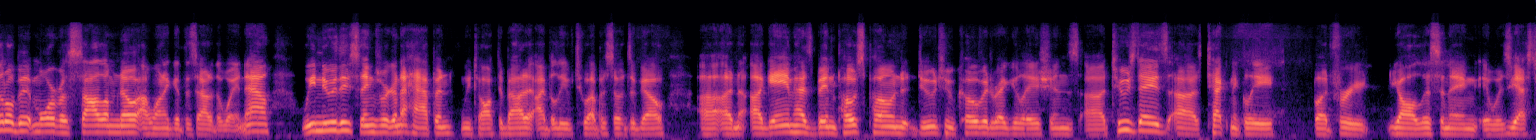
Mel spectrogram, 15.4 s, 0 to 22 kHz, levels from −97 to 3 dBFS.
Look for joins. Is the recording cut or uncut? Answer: cut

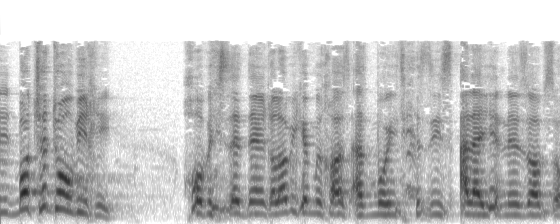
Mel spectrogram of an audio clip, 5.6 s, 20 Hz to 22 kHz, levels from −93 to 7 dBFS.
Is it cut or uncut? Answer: uncut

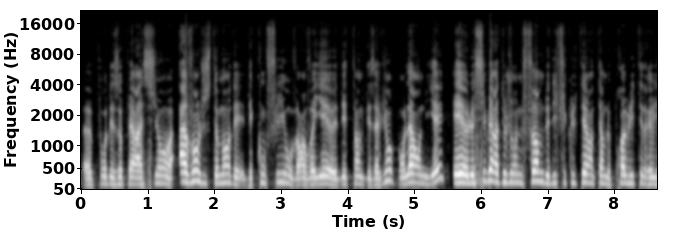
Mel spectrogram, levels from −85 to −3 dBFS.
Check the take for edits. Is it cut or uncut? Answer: cut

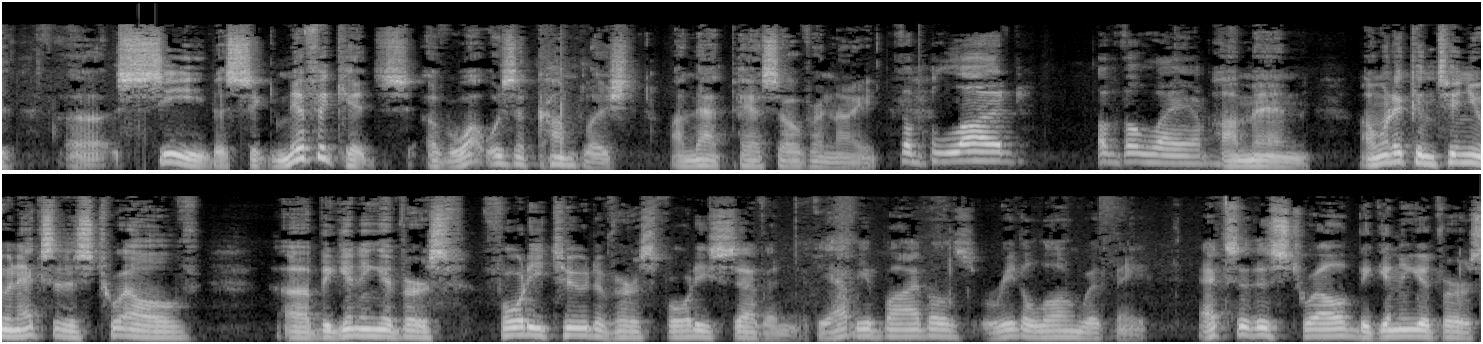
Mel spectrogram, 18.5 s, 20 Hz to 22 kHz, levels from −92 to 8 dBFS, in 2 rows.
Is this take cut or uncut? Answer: uncut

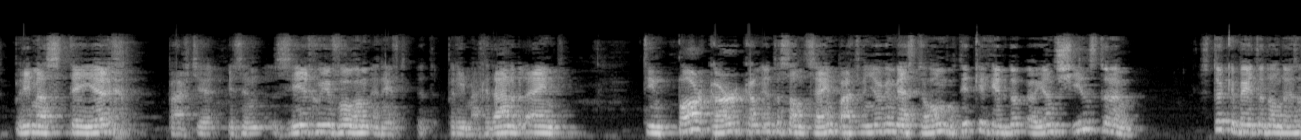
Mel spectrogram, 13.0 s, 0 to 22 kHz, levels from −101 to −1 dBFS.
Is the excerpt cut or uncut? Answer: uncut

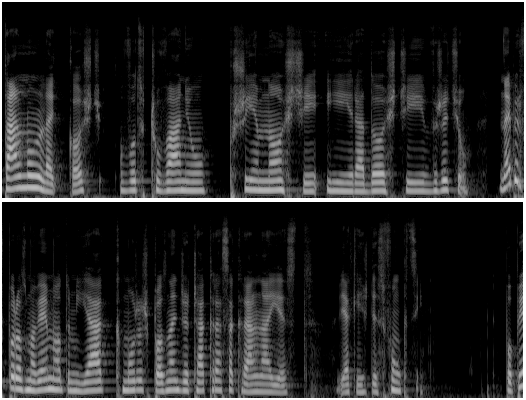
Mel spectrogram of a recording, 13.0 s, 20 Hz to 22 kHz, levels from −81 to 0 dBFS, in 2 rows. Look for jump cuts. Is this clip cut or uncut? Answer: cut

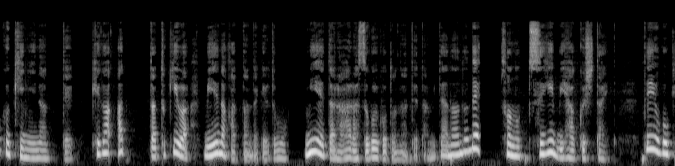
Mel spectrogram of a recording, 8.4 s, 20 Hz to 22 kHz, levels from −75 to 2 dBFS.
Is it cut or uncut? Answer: uncut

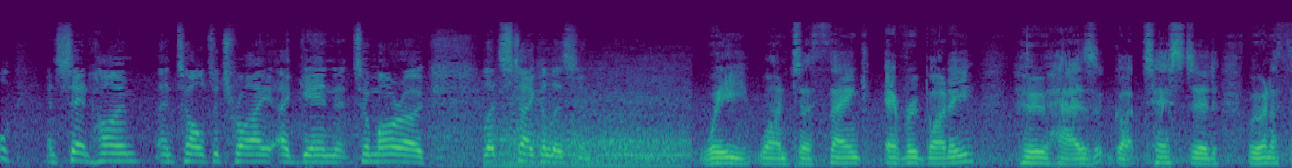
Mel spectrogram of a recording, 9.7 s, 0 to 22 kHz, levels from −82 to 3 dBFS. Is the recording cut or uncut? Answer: cut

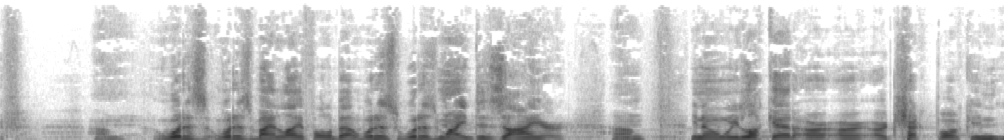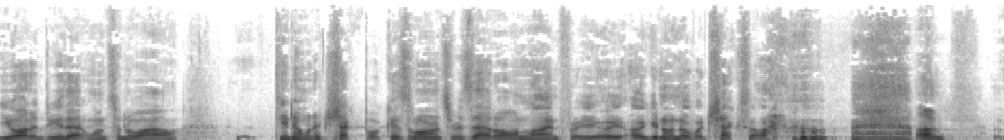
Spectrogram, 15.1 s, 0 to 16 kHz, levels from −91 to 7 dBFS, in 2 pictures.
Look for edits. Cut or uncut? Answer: cut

